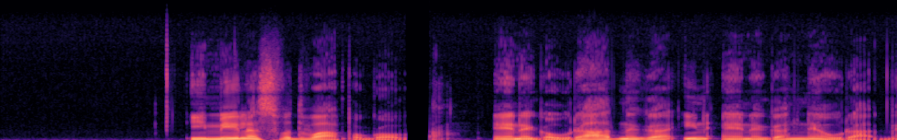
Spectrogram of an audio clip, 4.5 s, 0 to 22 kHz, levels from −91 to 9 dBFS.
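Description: At 2.03 s the speech cuts out abruptly and the output stays silent until 2.15 s, a gap of 120 ms, before the audio comes back. This is a playback stall. The break lands mid-flow rather than at a natural pause, so it registers as a hiccup in the delivery, not a breath. The likely cause is the player running short of buffered data, or its output thread being held up, so nothing reached the device for that interval.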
